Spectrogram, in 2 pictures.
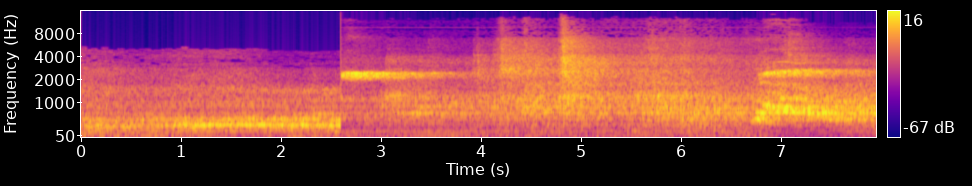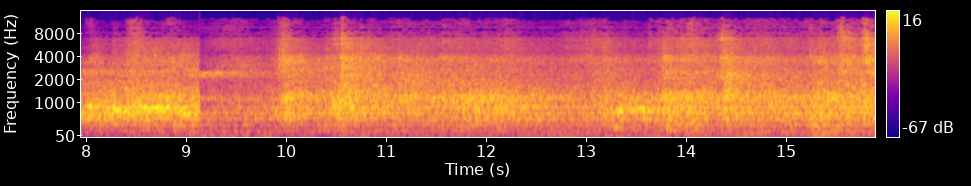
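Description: Hockey sticks clack against a puck on ice.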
